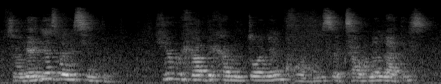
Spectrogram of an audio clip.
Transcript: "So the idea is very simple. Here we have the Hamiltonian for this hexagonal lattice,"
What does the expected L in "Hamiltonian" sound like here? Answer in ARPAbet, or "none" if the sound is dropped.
N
